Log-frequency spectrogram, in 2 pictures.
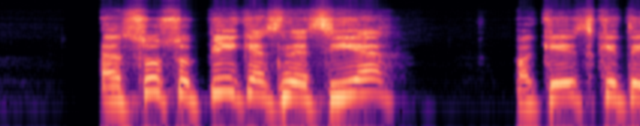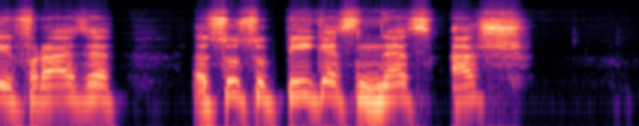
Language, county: Lithuanian, Telšiai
